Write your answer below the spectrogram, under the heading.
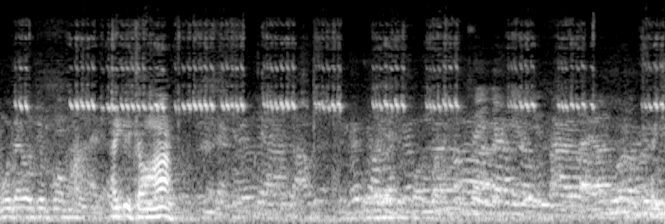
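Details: Fighting crickets filmed live, giving high, sharp chirps in short pulsed bursts repeated about every half second, under steady Cantonese men's talk close by.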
